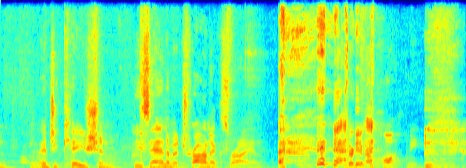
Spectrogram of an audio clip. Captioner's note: laughing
